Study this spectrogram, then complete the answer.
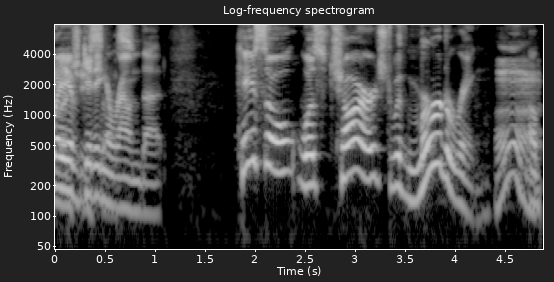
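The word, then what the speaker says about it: Caeso: okay so yeah so you could all honestly you could pronounce it say so if you wanted but say so i'm calling them queso you got it i'm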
